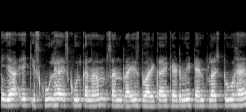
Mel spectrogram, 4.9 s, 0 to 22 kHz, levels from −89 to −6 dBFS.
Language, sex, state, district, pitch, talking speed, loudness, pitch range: Hindi, male, Jharkhand, Deoghar, 170 Hz, 170 wpm, -16 LUFS, 165-175 Hz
